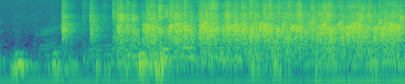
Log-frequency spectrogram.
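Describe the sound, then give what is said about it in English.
An audience breaks into applause within the first second and a half, building into a loud, dense clatter of many clapping hands that holds steady to the end. “Welcome back. More ovations tonight than we know what to do with.”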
